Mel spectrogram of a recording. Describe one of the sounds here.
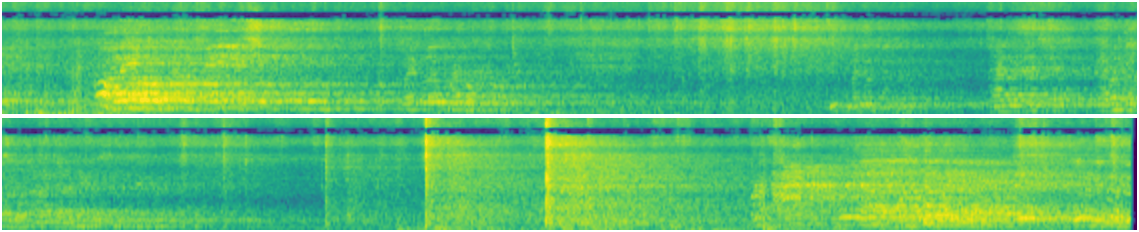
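Men on a court talk and call out to each other with animation.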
